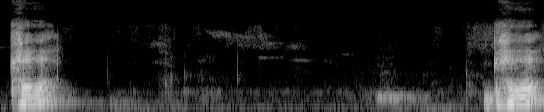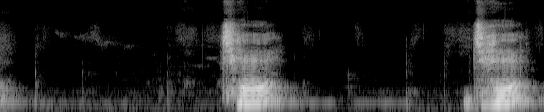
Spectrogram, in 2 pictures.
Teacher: महाप्राण व्यंजन जो है उन व्यंजनों को कहते हैं जिनके उच्चारण में सांस की मात्रा अधिक लगानी पड़ती है। और इनमें है जो वर्ग हैं 5, उन वर्गों का दूसरा और चौथा व्यंजन, जैसे ख, घ, छ, झ आदि।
